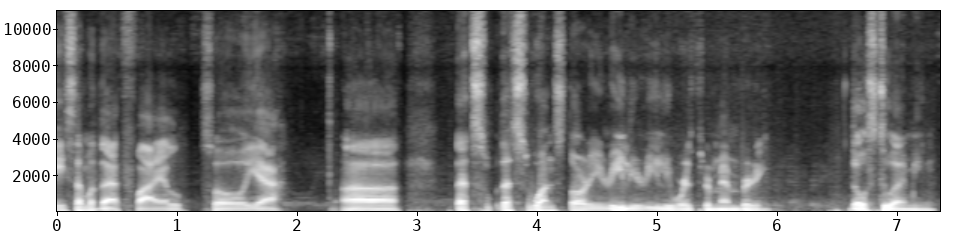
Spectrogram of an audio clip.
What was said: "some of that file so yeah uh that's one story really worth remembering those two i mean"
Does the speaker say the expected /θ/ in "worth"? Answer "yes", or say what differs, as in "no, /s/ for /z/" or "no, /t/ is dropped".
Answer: yes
